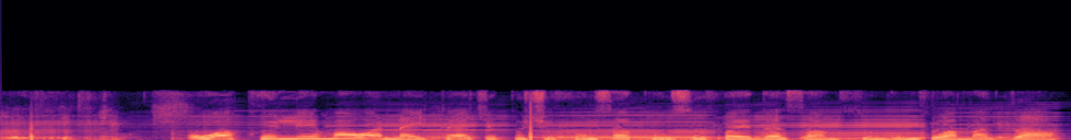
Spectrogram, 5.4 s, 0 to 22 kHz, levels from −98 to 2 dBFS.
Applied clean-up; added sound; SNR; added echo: neural mask model RNNoise.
